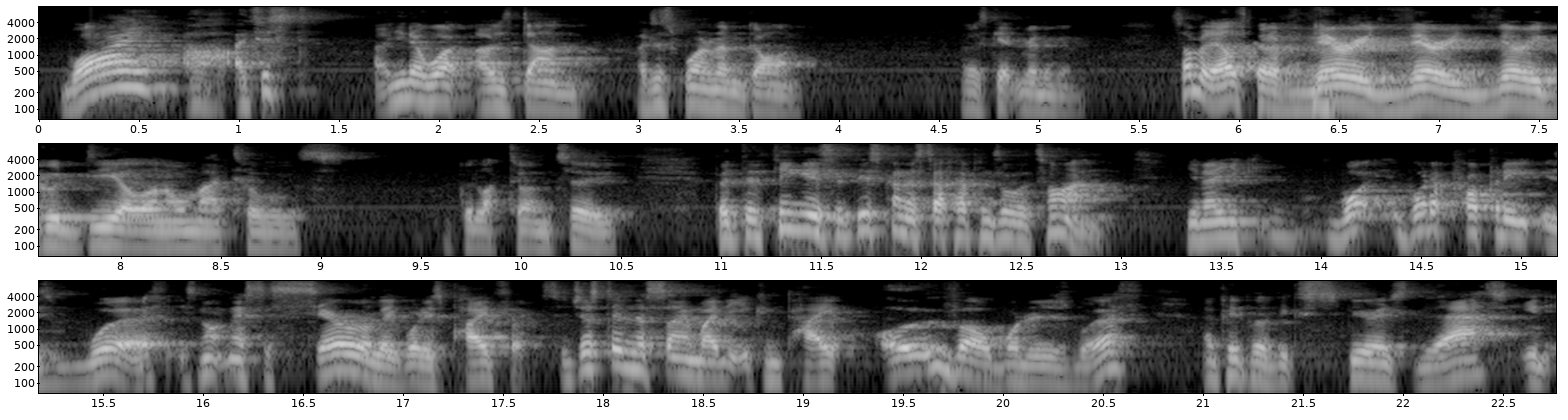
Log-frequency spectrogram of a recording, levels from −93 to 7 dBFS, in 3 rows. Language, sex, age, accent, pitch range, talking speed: English, male, 30-49, Australian, 110-185 Hz, 230 wpm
